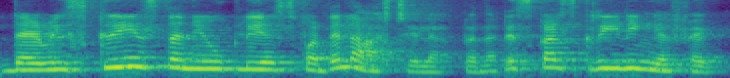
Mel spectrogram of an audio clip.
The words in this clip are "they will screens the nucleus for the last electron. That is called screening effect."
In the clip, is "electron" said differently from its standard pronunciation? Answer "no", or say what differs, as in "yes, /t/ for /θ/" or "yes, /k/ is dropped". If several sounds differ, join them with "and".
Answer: yes, /ɹ/ is dropped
